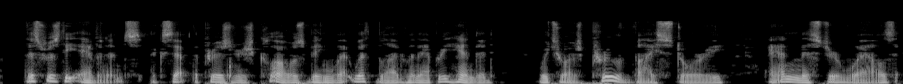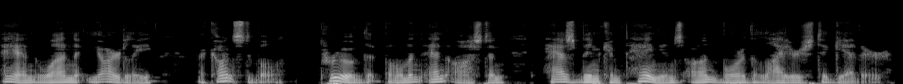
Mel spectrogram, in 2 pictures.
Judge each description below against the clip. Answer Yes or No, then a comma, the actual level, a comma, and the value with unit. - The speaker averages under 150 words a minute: Yes, slow, 135 wpm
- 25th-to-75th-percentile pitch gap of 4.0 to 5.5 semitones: Yes, average, 4.4 semitones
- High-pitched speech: No, very low, 95 Hz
